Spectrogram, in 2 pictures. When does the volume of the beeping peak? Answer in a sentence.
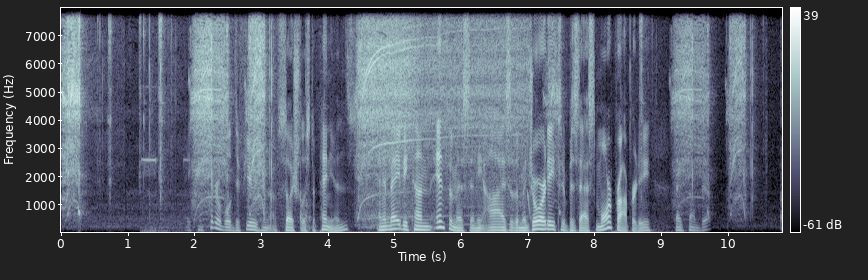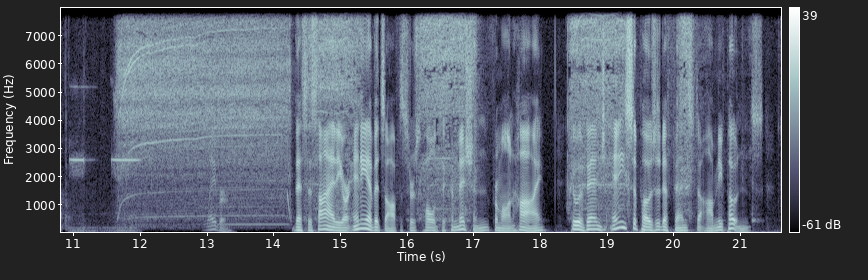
The volume of the beeping peaks at 12 seconds.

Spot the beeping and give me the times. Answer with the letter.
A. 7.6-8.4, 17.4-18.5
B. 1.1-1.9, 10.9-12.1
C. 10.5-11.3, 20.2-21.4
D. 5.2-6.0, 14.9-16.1
B.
